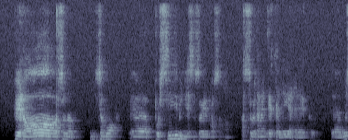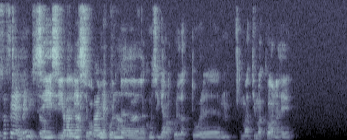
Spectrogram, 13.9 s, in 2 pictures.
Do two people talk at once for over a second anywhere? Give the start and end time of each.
7.7-9.8

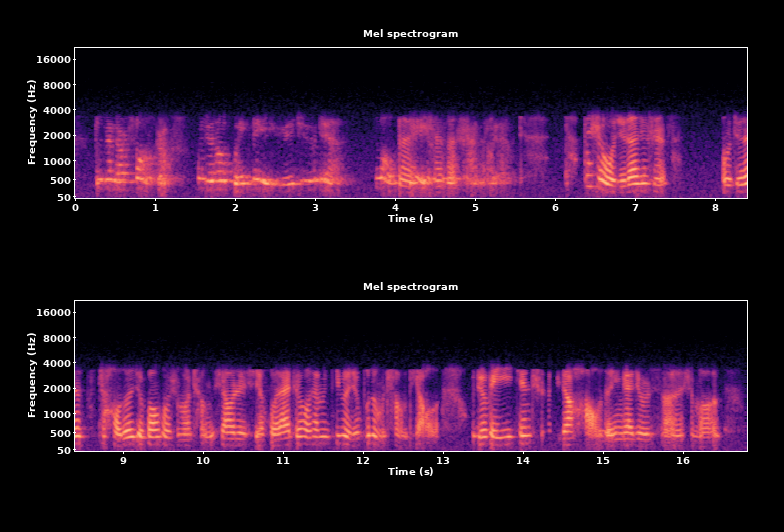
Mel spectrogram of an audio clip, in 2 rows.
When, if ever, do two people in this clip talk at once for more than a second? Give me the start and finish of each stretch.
4.1-5.3

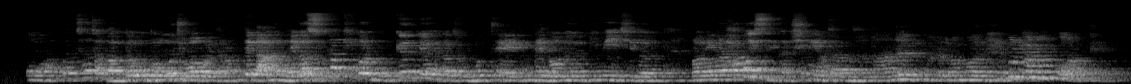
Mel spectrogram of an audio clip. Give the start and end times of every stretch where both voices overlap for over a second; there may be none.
none

